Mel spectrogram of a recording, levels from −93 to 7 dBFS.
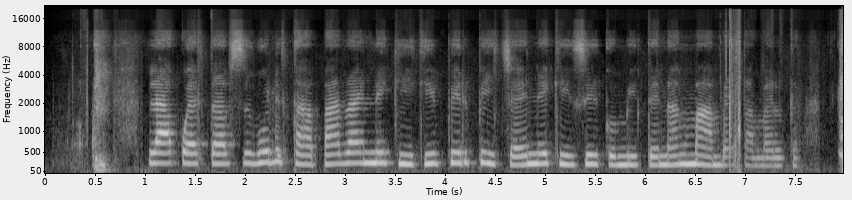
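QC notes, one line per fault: throughout: Opus compression, plainly audible as a hoarse, grainy texture on the speech, likely from the hybrid speech mode at a rate near 16 kbps; content still extends to 20.2 kHz.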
